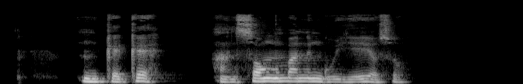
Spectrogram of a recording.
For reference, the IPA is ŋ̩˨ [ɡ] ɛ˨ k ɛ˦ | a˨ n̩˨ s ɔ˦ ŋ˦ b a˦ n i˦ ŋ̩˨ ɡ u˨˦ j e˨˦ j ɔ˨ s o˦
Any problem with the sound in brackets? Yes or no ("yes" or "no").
yes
